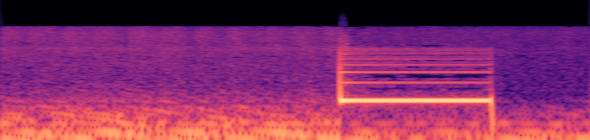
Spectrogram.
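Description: A telephone busy signal after dialing a call sounds as one steady, fairly loud tone of under a second, standing out above a low, rumbling background.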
